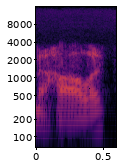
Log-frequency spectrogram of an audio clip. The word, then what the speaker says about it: Michalak: Now, is it Stefan Michalik? Is that how you pronounce his name, or Michalak? Well, I've heard so many pronunciations. most people seem to think now that it's Stefan Mihalik. Mihalik, okay. But I've heard so many variants, you know.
